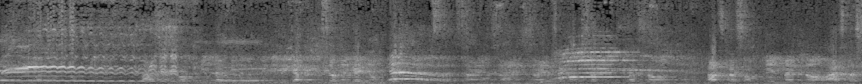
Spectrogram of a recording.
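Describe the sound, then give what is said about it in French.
Horses being led by young handlers before potential buyers whinny and neigh repeatedly in a busy, echoing auction sale ring, with faint hoof clopping and a steady murmur of voices beneath, the calls rising and falling. “Ces chevaux sont absolument magnifiques.”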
